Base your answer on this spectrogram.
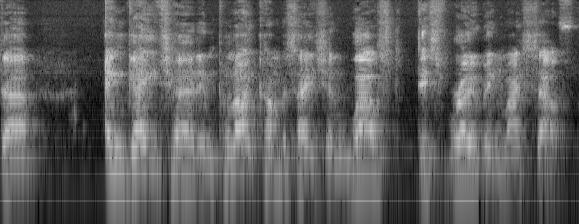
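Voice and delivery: normal talking voice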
